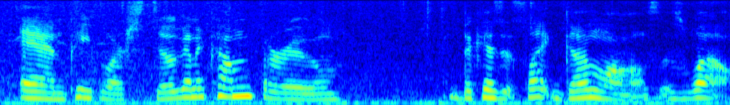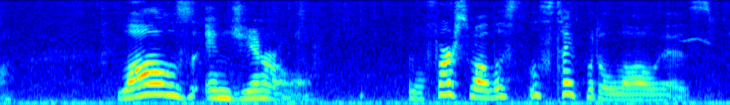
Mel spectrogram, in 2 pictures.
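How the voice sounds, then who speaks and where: Over noticeable background noise, a woman speaks at a fairly slow pace with big swings in loudness and long, frequent pauses. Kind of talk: casual political rant to camera. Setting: outdoors. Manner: unscripted, halting, stutters.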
